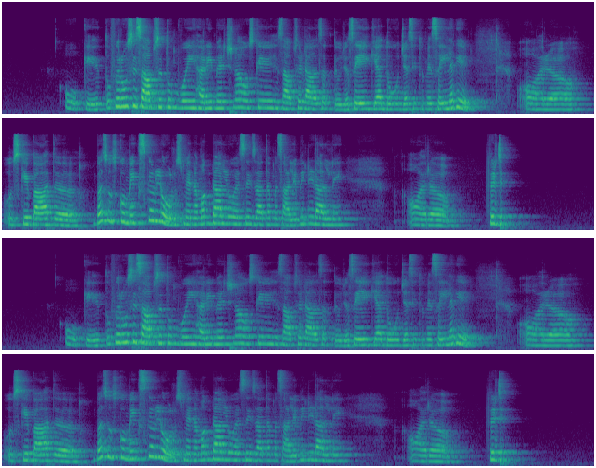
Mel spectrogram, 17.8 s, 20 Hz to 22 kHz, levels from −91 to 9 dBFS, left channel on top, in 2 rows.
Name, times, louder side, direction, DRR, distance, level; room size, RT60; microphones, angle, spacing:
voice 1, 1.0-7.0 7.3-8.6 9.0-14.0 15.0-15.7 16.2-16.4, left 3 dB, 20° left, 6 dB, 0.5 m, -26 dB
4.7 x 4.4 x 5.9 m, 0.78 s
head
